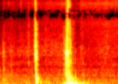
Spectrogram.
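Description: A car door being shut, a short click followed by a heavier, solid thud up close, the second impact louder and deeper.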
